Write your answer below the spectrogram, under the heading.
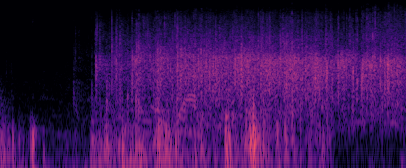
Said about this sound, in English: All right, actually, you guys can take a seat, thanks. Yeah, you can clap, that's great.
